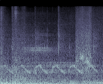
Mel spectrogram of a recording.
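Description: Police vehicle siren sounding fast, its pitch rising and falling about four times a second over a deep, loud rumble.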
